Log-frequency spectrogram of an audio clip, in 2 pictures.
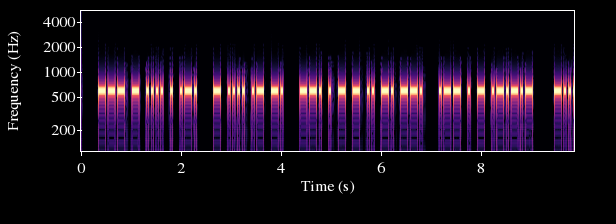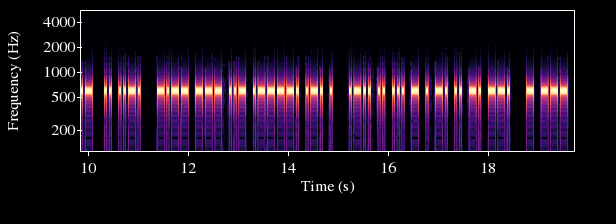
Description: Morse code, heard as a keyed tone, about 25 wpm, 600 Hz. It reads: OTHER THAN GETTING WET. <BT> IF YOU'RE LISTENING TO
